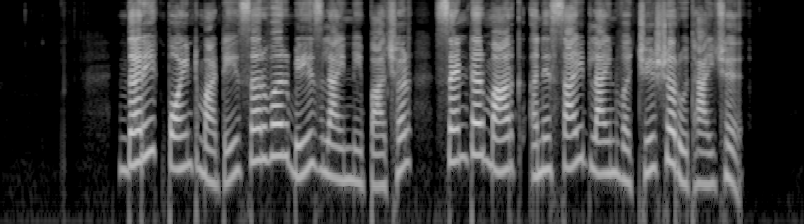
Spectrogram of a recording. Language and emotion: Gujarati, neutral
